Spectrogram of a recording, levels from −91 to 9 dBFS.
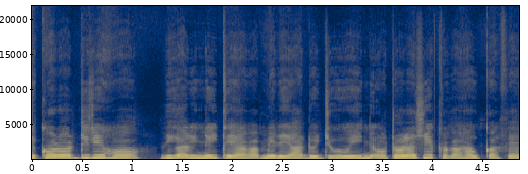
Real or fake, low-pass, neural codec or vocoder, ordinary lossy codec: fake; none; codec, 44.1 kHz, 3.4 kbps, Pupu-Codec; none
